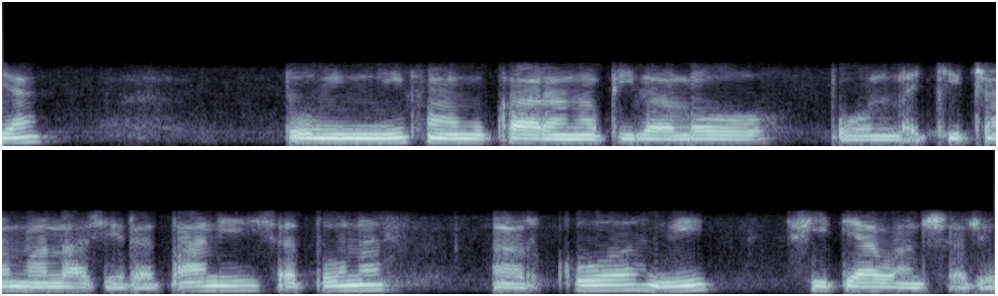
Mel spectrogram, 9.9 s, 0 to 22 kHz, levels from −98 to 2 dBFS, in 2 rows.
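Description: From start to end the speech runs through G.729 coding, at what sounds like 8 kbit/s. Rebuilt from a vocal tract filter, pitch predictor and sparse pulses, it sounds plainly rough and synthetic, with nothing above 3.5 kHz.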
